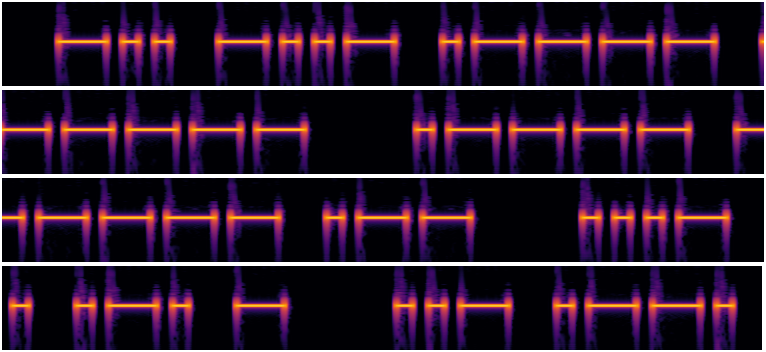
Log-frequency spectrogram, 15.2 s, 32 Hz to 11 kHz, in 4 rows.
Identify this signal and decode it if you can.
Morse code, heard as a keyed tone, about 15 wpm, 700 Hz. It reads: DX10 10W VERT UP
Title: Practice QSO - Exchange 2 - Info - 15wpm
